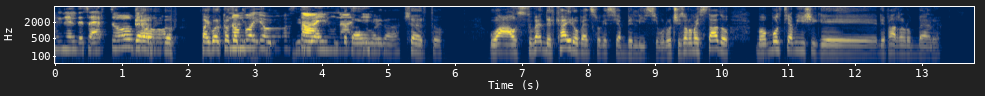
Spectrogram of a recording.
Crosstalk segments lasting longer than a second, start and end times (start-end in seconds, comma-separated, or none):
3.5-4.8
